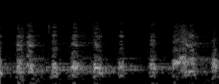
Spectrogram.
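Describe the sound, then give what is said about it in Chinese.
A hen under a table clucks in distress with a rapid, agitated string of many short squawking clucks. The clucks are fairly faint and come in uneven bursts, with no voices. “桌子底下的母鸡被这动静惊扰，又是一阵寻死觅活。”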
